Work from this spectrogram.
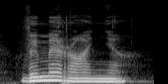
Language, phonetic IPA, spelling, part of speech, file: Ukrainian, [ʋemeˈranʲːɐ], вимирання, noun, Uk-вимирання.ogg
- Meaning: verbal noun of вимира́ти impf (vymyráty): extinction, dying out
